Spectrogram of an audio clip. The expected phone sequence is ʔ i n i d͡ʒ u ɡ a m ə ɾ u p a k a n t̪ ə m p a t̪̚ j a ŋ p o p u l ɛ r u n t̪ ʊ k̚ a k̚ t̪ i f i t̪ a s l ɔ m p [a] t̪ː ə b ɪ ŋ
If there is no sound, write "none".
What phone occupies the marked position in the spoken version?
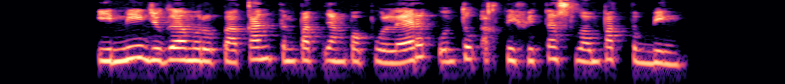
a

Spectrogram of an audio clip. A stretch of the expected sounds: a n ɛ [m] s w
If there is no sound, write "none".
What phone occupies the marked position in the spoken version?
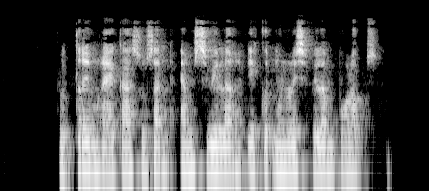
m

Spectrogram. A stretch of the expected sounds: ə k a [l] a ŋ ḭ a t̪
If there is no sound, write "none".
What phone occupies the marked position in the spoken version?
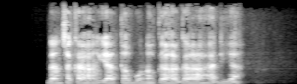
ɾ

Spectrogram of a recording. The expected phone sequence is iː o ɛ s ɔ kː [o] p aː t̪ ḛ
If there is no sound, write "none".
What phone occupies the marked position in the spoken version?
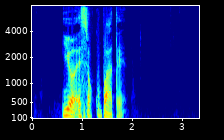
u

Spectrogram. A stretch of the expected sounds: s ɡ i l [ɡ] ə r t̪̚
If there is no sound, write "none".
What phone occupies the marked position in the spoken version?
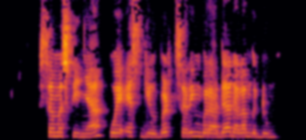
b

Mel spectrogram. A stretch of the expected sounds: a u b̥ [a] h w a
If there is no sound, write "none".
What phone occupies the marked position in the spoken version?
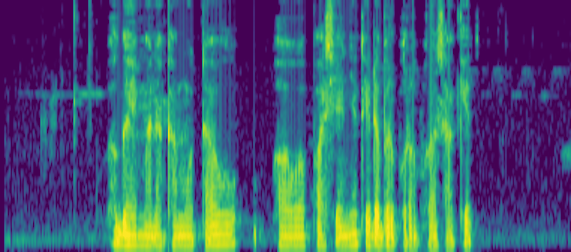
a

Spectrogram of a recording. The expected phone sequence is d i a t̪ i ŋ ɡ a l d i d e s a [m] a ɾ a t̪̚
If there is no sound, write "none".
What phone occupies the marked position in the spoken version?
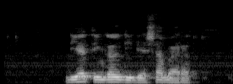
b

